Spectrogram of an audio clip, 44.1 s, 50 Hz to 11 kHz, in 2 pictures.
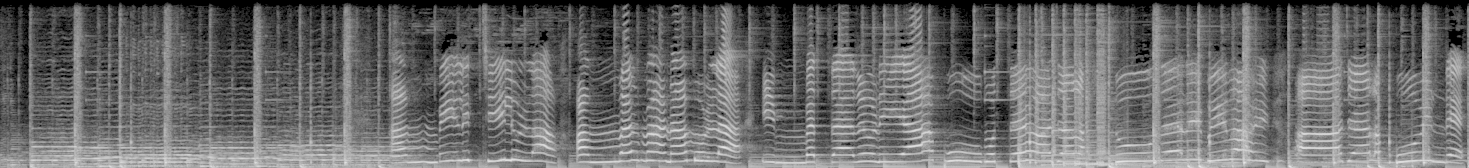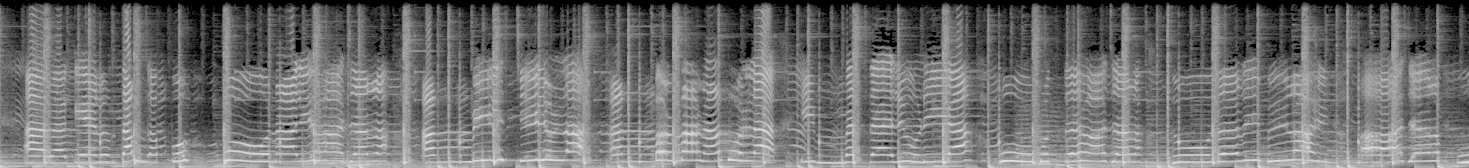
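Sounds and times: backing music with drum beat: 0.0s - 6.3s, 15.3s - 44.0s
girl singing: 0.0s - 44.0s.

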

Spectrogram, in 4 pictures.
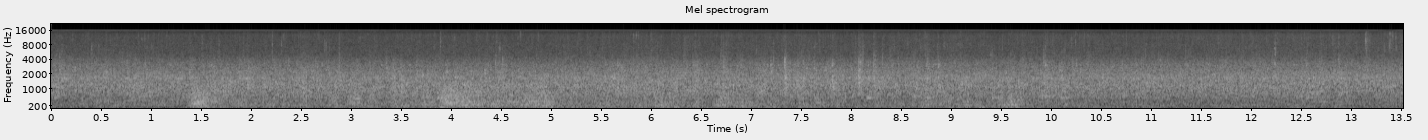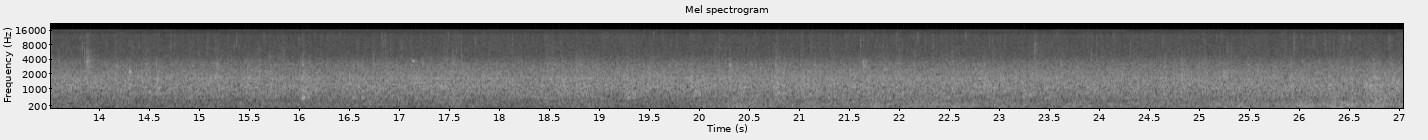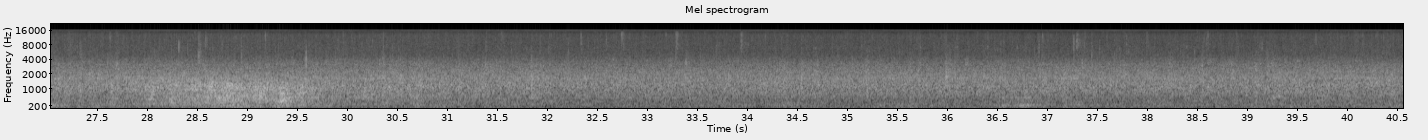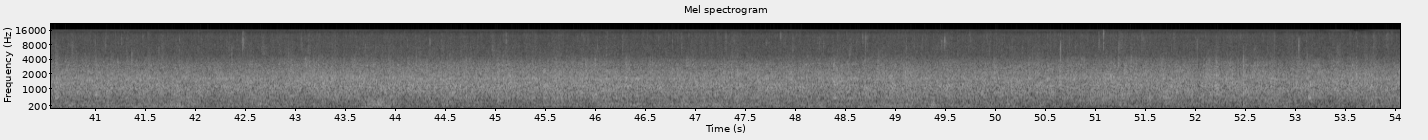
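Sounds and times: heavy rain falling: 0.0s - 54.0s
thunder rumbling: 0.4s - 10.4s, 20.0s - 35.7s.

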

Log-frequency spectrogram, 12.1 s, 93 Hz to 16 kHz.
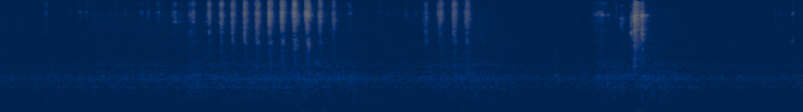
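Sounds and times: fingers scratching scalp: 1.0s - 5.3s, 6.1s - 7.2s.

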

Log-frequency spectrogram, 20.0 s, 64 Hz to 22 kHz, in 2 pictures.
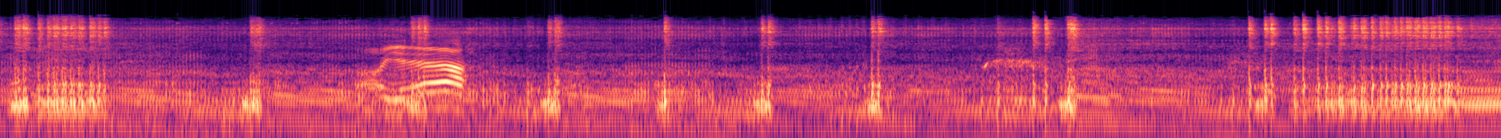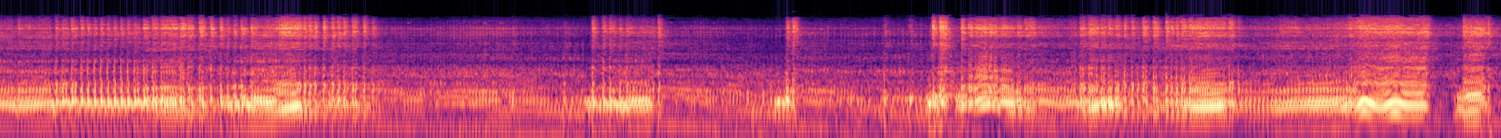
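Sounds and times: dirt bike engine revving: 0.0s - 20.0s.

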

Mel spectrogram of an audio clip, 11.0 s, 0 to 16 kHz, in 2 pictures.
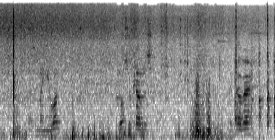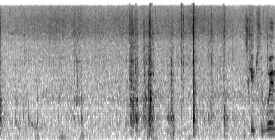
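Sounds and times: plastic clicks and knocks: 4.6s - 5.6s.

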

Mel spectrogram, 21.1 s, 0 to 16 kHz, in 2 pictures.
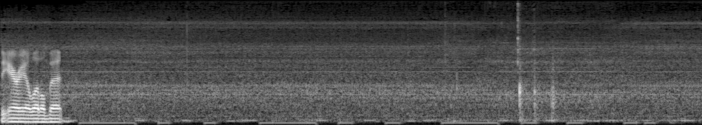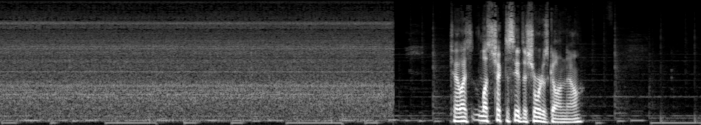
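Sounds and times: hot air blower hissing: 0.0s - 16.4s.

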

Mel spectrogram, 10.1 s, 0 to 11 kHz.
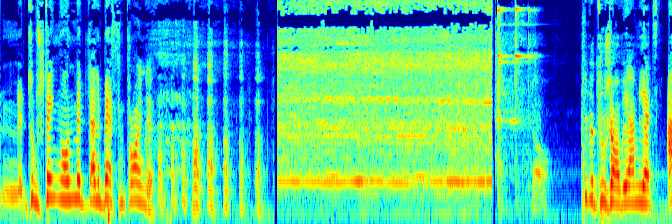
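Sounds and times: angle grinder cutting metal: 4.2s - 7.4s.

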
